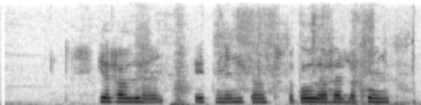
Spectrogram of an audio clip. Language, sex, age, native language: Icelandic, female, 11, Icelandic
